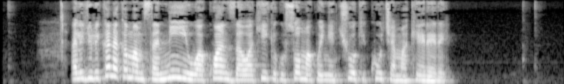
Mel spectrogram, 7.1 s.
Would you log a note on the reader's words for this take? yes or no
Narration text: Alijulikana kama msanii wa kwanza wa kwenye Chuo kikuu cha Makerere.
yes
